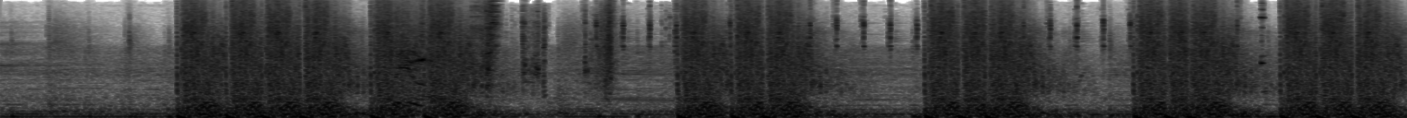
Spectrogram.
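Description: Repeated gunshots and booming blasts from the Wii shooting game Reload come in loud, dense bursts of several seconds, broken by brief quieter gaps, with voice prompts between rounds.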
